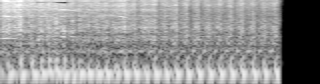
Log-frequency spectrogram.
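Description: Motorcycle engine running loudly with a rapid, even pulse, cut off suddenly near the end.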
